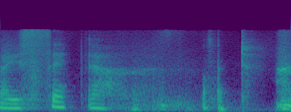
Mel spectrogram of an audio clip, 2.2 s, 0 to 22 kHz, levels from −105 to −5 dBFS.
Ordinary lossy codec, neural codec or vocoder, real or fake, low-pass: none; codec, 16 kHz, 0.5 kbps, FunCodec, trained on Chinese and English, 25 frames a second; fake; 7.2 kHz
